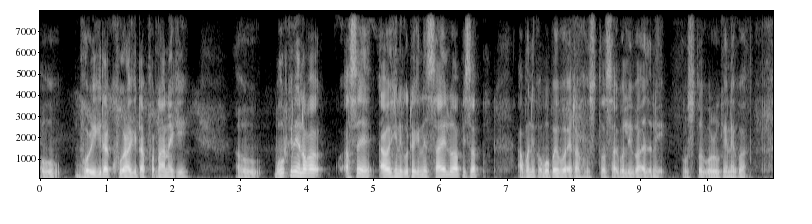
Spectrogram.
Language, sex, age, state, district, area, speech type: Assamese, male, 30-45, Assam, Charaideo, rural, spontaneous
